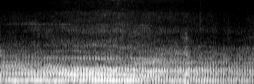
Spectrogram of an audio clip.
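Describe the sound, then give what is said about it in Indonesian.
Steady roar of trucks and motorbikes passing along a roadside at Proliman Rekul, a heavy vehicle droning with its pitch shifting as it moves past, loud and continuous with no voices. “Dan benar, kalian mendengarkan suara-suara truk motor nanti. kayak karena saya di pinggir jalan duduk di atas motor tepatnya di uh, Proliman Rekul”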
